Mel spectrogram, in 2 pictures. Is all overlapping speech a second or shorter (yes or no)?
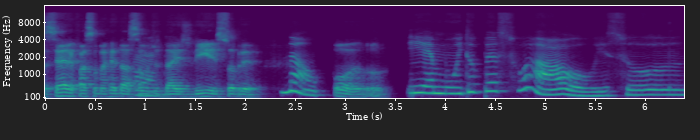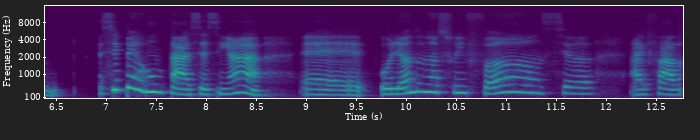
yes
